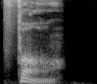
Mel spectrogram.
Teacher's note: A darker L appears near the end of words like full.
